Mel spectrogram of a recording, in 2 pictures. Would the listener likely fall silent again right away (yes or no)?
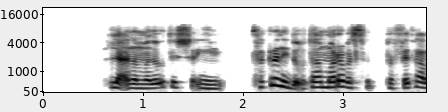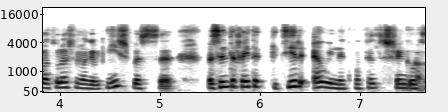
no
